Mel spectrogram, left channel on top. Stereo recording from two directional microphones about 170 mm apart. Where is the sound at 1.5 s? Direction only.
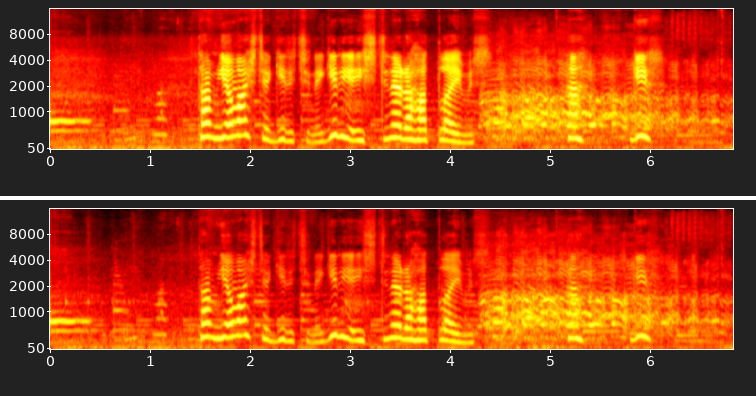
15° right (ahead or behind).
